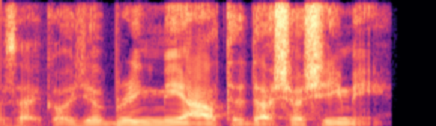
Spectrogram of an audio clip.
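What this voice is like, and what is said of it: Put-on Asian accent. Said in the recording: “I will do the Asian accent, just like I'm doing now.”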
